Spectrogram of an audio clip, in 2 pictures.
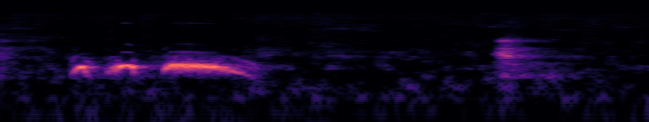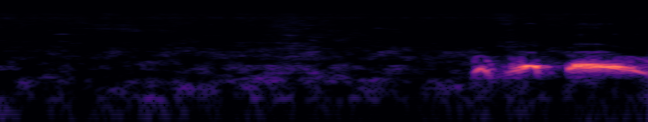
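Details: Thai spotted dove kept as a decoy, giving a low three-part coo, a single brief higher squeak-like note, then another three-part coo after a silent gap.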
